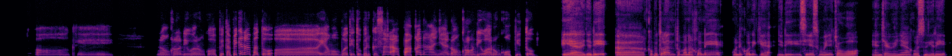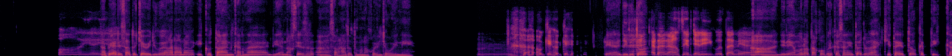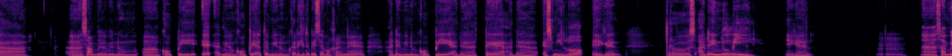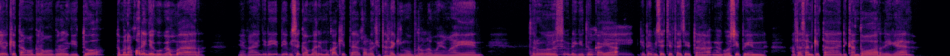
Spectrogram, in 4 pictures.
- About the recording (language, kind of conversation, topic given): Indonesian, podcast, Apa trikmu agar hal-hal sederhana terasa berkesan?
- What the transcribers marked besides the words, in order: chuckle; laughing while speaking: "oke oke"; chuckle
